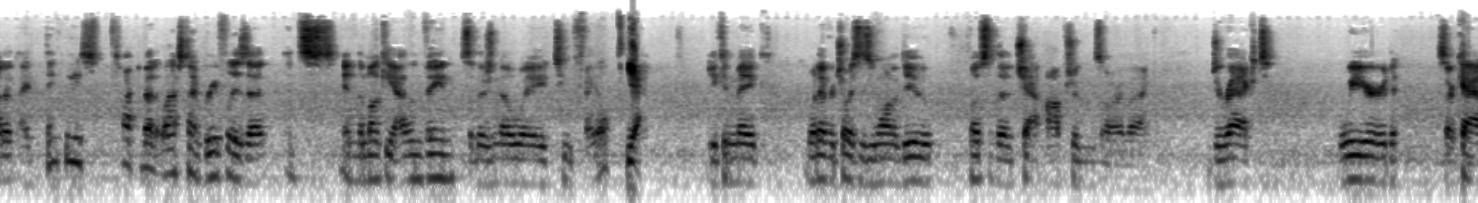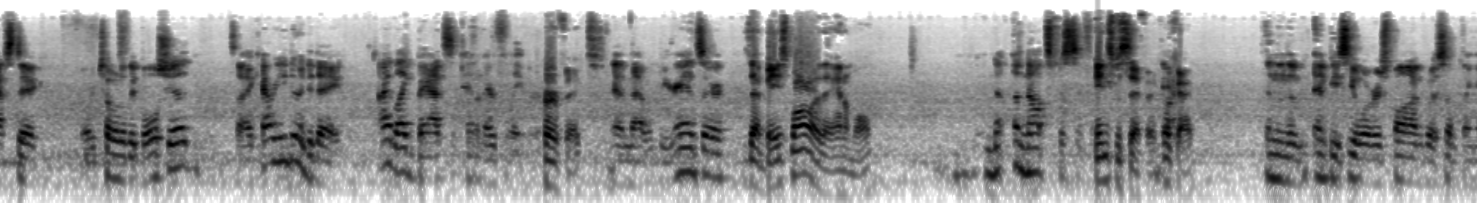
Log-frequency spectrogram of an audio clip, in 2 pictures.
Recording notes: Forget to plug in the sound mixer.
